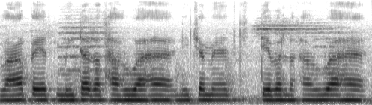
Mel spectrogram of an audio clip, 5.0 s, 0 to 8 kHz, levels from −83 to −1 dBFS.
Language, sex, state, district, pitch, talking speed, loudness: Hindi, male, Haryana, Charkhi Dadri, 150 Hz, 145 wpm, -15 LUFS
